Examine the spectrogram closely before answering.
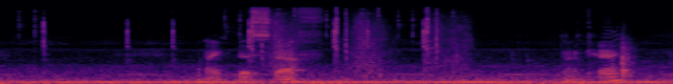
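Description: A game menu clicks as items are moved between lists.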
